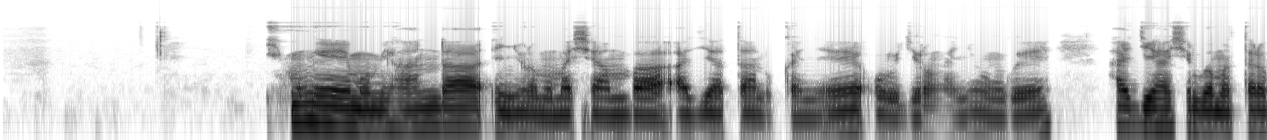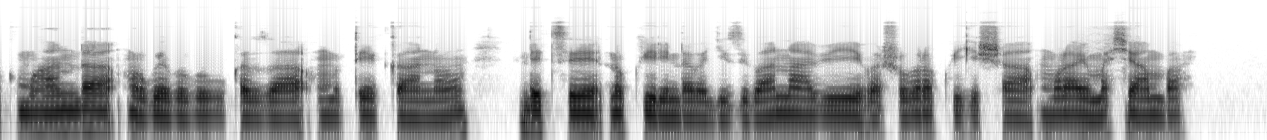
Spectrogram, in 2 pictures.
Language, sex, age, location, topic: Kinyarwanda, male, 18-24, Nyagatare, agriculture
